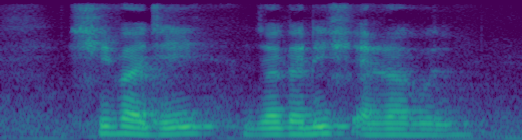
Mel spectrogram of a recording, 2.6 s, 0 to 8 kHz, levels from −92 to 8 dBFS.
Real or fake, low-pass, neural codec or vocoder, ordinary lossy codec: fake; 7.2 kHz; codec, 16 kHz, 6 kbps, DAC; none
